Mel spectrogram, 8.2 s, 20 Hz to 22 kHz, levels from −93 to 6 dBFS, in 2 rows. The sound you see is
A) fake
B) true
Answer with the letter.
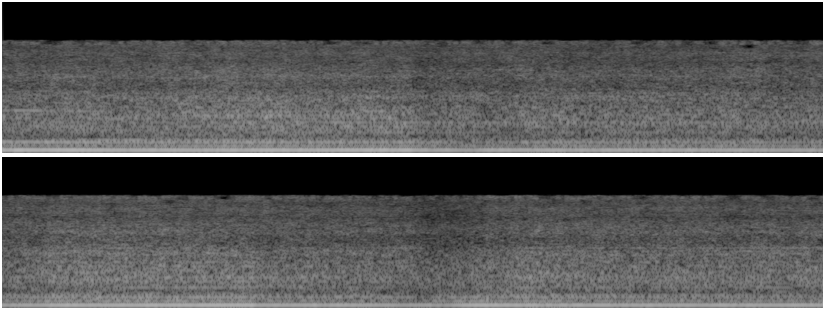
B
